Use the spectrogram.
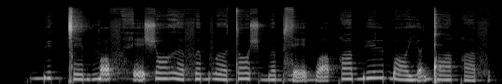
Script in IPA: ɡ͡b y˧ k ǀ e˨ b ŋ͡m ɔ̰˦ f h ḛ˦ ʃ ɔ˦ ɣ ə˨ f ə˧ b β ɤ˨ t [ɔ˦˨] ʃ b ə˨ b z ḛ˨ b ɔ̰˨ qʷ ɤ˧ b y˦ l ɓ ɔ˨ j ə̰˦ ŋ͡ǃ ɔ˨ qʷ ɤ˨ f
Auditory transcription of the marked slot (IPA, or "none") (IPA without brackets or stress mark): ɔ˦˨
